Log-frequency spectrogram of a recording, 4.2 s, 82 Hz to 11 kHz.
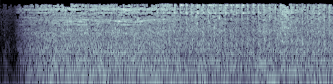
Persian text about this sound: تقریبا 5 شبانه روز است که صدای ماشین‌آلات و ابزار نیروهای امدادرسان در شمال سوریه و جنوب ترکیه قطع نمی شود.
